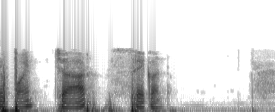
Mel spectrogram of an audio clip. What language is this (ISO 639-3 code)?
guj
